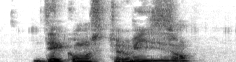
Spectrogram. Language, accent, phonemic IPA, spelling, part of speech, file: French, Canada, /de.kɔ̃s.tʁɥi.zɔ̃/, déconstruisons, verb, LL-Q150 (fra)-déconstruisons.wav
- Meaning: inflection of déconstruire: 1. first-person plural present indicative 2. first-person plural imperative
